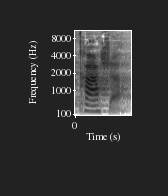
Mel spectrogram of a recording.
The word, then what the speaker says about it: kasha: kyle except it's kale kasha it's like keisha but it's kasha kombu kombucha you knew that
